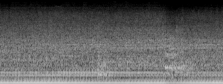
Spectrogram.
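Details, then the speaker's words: Kawasaki Ninja ZX-4RR, warm, on stock OEM exhaust before titanium swap: smooth, low, very quiet idle with little pops, restricted-sounding, no knocks or misses; healthy. "Super quiet right now. Listen to that. It has a little pops. That's pretty sick. It feels really restricted and it's quiet."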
